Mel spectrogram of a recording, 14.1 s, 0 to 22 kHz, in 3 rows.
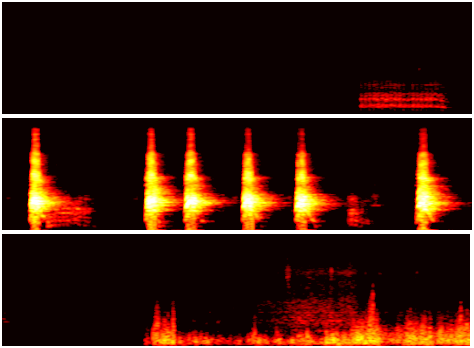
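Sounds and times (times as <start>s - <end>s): dog growling low: 3.6s - 4.6s
dog barking: 5.0s - 9.4s.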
